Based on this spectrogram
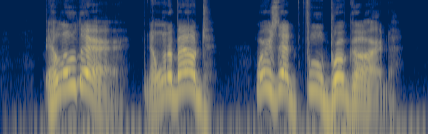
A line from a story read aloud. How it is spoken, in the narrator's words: he called in a loud, cheerful voice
